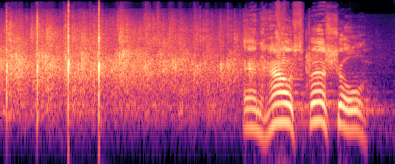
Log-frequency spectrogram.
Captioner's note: applause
